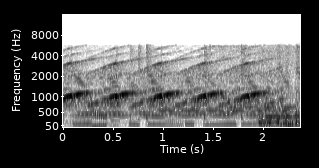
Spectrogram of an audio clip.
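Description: Synthesized cartoon-machine sound effect: a siren-like rising swoop repeating about three times a second over a pulsing electronic beat.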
